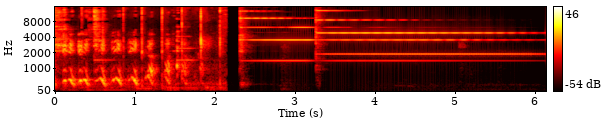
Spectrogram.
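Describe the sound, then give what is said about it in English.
Several voices shout goodbye together briefly, then glasses clink twice, each strike leaving a bright, high ringing tone that lingers and slowly fades. “I believe the perfect way to end this is to all shout goodbye and clink a glass.”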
